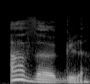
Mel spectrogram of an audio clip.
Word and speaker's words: aveugle: Aveugle, same thing, final E, not really present.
